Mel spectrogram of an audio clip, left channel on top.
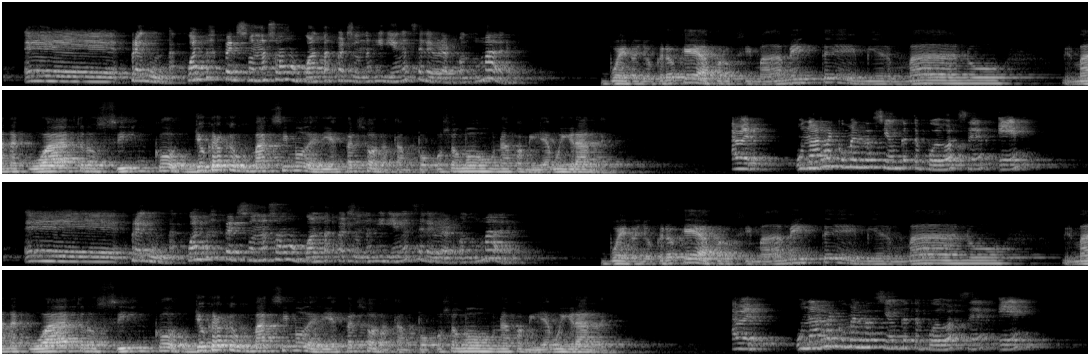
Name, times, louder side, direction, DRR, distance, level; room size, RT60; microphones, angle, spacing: voice 1, 0.2-5.1 18.2-18.5 18.8-21.1, left 2 dB, 55° left, 0 dB, 3.2 m, -27 dB
voice 2, 6.0-10.0 10.6-16.9, equal, 10° left, 1 dB, 1.9 m, -22 dB
20.5 x 16.5 x 2.7 m, 0.93 s
head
